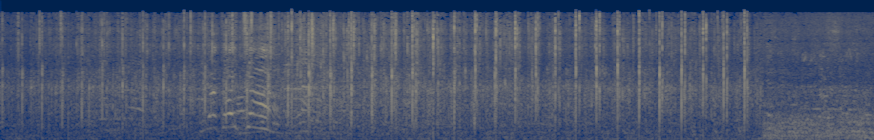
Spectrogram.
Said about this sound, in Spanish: así que su féretro estuvo en ese teatro, La Latina, y la gente lo recibió a las puertas del teatro con este aplauso improvisado.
